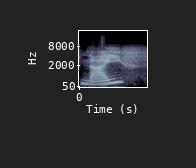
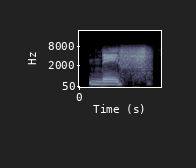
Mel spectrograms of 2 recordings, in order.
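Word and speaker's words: naïf: Remember, the tréma separates two sounds, so it makes it a-i, aif, naif, instead of a, naif.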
